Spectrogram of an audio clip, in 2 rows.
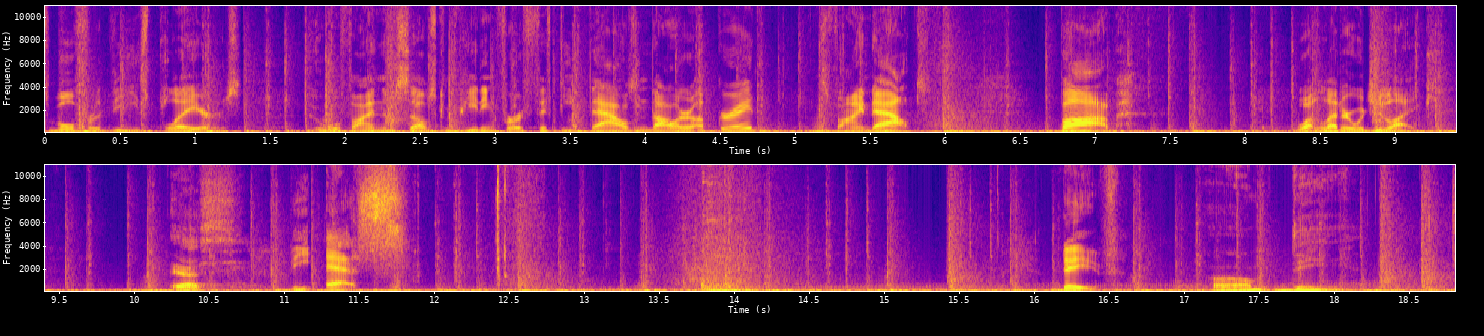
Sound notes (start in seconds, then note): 13.5 whoosh; 13.7 thump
